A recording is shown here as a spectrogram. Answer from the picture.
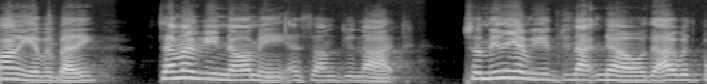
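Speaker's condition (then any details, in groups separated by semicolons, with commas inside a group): Cerebral palsy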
